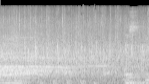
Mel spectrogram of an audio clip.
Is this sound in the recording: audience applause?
yes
